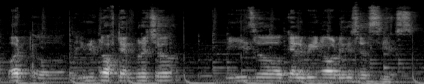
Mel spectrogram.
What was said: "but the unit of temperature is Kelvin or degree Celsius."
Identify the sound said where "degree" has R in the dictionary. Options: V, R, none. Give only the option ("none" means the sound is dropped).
none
